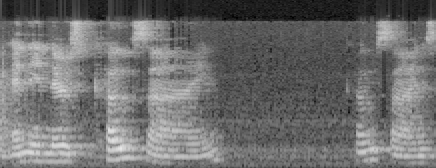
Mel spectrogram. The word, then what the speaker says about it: cosine: right and then there's cosine cosine is how you say it don't call it cos and then tangent t in g tangent sine cosine tangent and you say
